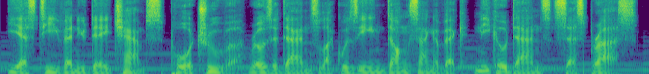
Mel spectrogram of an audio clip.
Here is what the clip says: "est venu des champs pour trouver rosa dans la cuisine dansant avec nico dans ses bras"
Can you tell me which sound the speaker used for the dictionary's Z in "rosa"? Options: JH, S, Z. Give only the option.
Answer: Z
